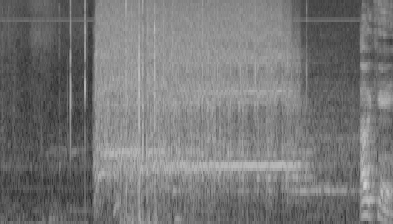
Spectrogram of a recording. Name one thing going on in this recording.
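A loud, harsh screech suddenly blasts and then cuts off.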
